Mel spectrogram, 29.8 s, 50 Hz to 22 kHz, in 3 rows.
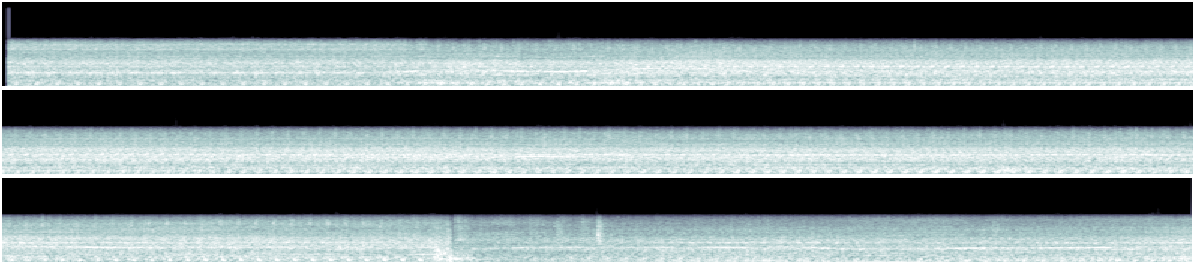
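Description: Sterling L8500 dump truck's diesel engine running steadily while its hydraulic hoist raises the dump body, with a wavering whine alongside. A single clunk comes a little over twenty seconds in, and the engine sound dips briefly after it.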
